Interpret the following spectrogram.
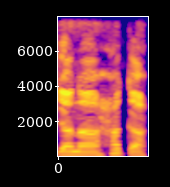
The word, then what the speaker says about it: جناحك: তো মাহমুদুল হাসানকে বলবো ওয়াদমুম ইলাইকা জানাহাকা, হাকা শুনে গেছে, হাটা স্পষ্টভাবে উচ্চারণ করতে হবে, জানাহাকা, হাকা হাকা শুনে গেছে।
